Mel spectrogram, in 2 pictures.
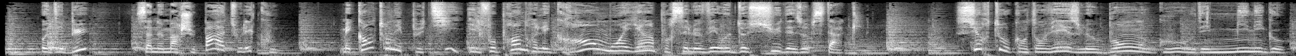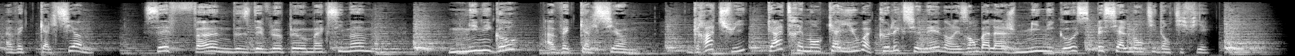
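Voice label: French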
